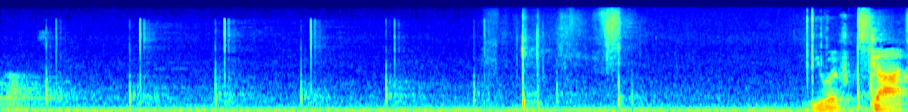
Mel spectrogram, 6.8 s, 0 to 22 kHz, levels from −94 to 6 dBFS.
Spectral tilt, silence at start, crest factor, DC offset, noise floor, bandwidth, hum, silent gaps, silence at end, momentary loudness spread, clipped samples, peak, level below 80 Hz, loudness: -4.5 dB/octave; 0 s; 26 dB; under 0.1%; -43 dBFS; 16.5 kHz; none; none; 0 s; 20 LU; under 0.1%; -4 dBFS; -50 dBFS; -26 LUFS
